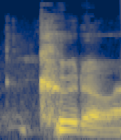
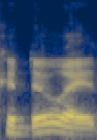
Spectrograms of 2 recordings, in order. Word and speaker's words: Kudoe: We have two today, but the first one is here with Kudoe or Kudo. Alpha, we can hear you. Maybe you want to mute yourself. Thank It's you. actually Kudo, actually.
